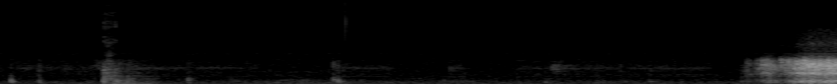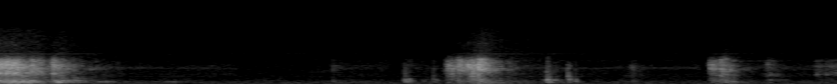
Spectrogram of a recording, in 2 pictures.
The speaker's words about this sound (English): But I'm going to go pick up a phone, and you'll hear some noise while the phone is connected to a switching equipment, and then I'm going to dial some numbers, and then you should hear another phone ring.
